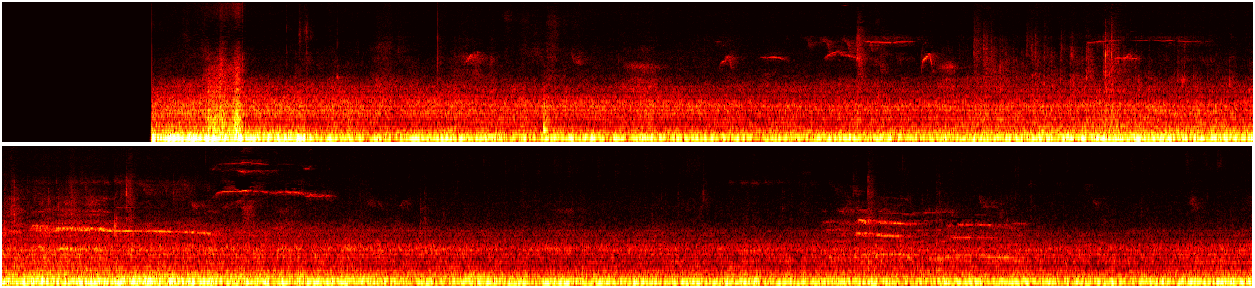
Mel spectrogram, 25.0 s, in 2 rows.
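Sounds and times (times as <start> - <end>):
steady low rumble: 1.5 - 20.8
birds calling: 4.4 - 16.7.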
